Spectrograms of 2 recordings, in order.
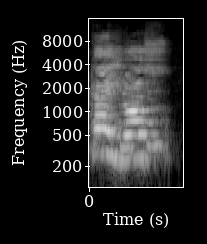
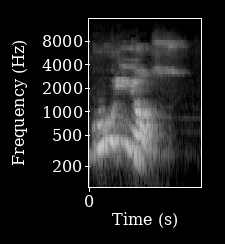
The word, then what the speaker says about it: kyrios: Y esta palabra kairos, pues es una palabra griega, pero en realidad es kurios, ¿verdad?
